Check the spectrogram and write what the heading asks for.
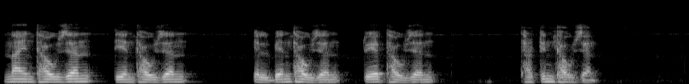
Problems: background sounds at intervals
